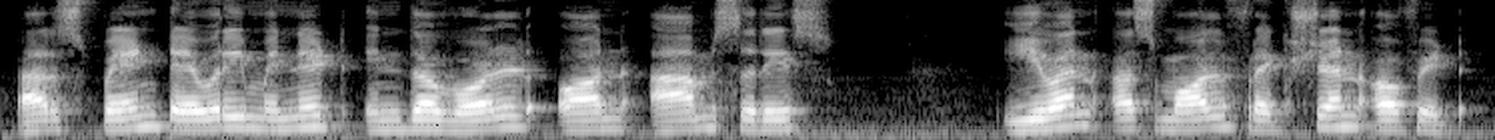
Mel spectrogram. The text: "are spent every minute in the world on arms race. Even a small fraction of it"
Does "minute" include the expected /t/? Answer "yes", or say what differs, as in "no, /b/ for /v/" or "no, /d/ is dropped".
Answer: yes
